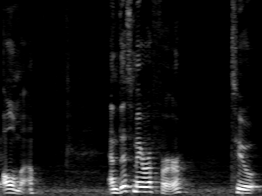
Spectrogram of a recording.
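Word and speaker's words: עלמה: this hebrew word is if i can pronounce the right alma for something like that the guttural is a little difficult for me but it's it's we usually say alma and this may refer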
